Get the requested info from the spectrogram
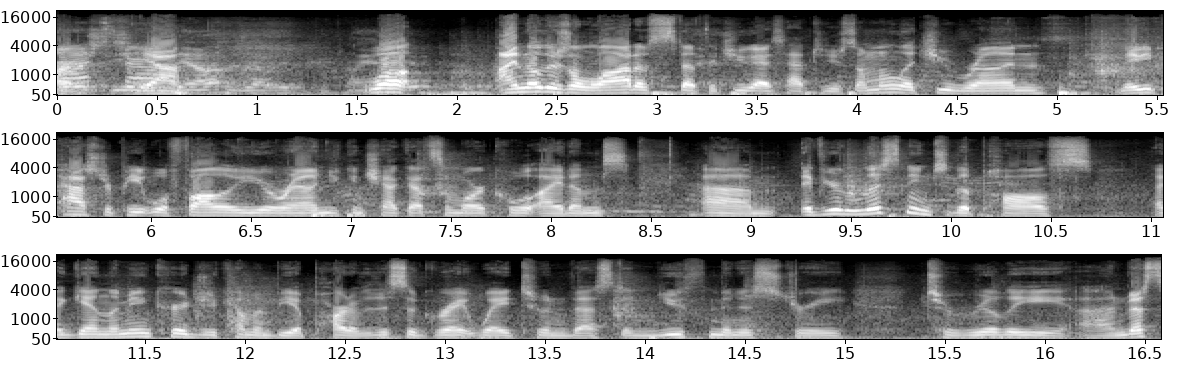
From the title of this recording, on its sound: Live from the Youth Garage Sale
